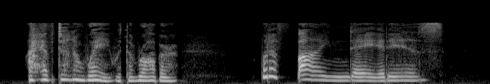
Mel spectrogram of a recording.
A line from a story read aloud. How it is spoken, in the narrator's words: said in a low voice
